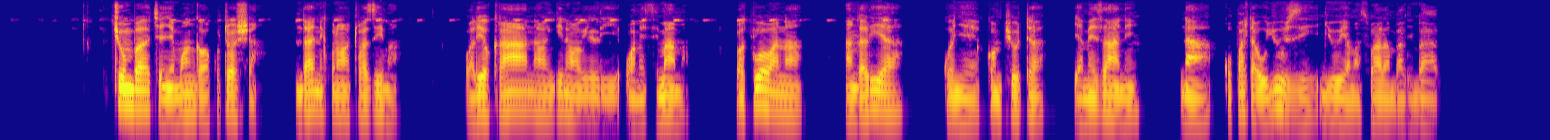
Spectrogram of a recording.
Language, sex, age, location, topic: Swahili, male, 25-35, Dar es Salaam, education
